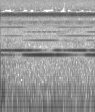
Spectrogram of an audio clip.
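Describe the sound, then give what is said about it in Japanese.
An ambulance siren sounds from outside, a steady wailing tone held over low traffic rumble, moderately loud, with no one speaking over it. “ごめんなさいめっちゃ救急車通ってますね”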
